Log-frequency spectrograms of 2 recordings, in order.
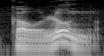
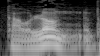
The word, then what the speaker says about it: Kowloon: Bueno, como habréis podido leer en el título del episodio, hoy venimos a hablar de, de Kowloon o Kowloon, pronunciado en cantonés.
